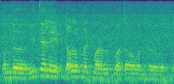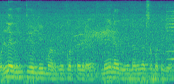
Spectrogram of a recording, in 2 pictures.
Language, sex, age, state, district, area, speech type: Kannada, male, 30-45, Karnataka, Vijayanagara, rural, spontaneous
